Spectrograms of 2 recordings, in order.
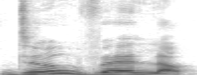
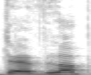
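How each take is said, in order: First: The word is said with three syllables. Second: The word is said with two syllables. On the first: The speaker calls it right. "इसका correct pronunciation है डेवलप, यानी कि तीन हिस्से हैं इस word में" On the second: The speaker calls it wrong. "अगर आप डेवलप कहते हो तो प्लीज आज से वो प्रोनाउंसिएशन भूल जाओ, ये बिल्कुल गलत है"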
